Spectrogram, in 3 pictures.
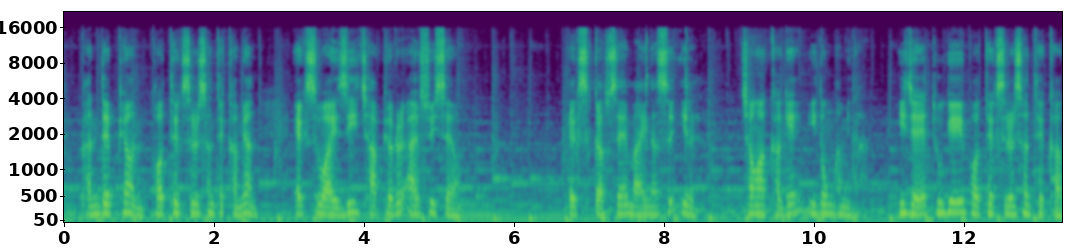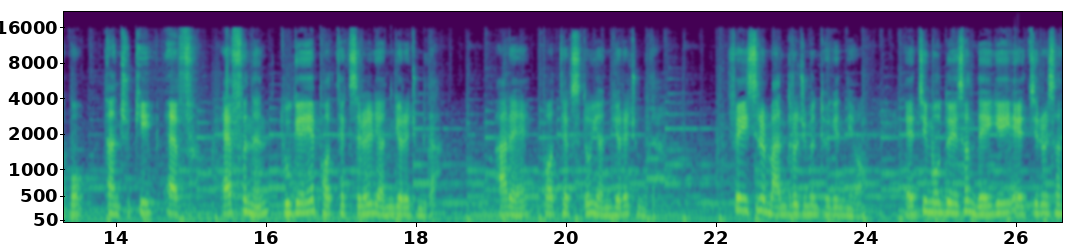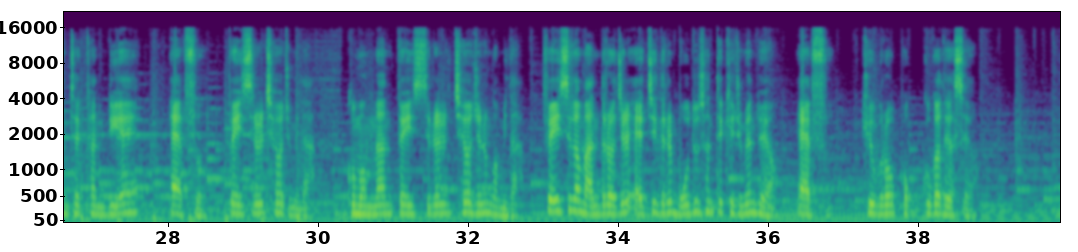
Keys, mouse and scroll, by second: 1.5 click, 4.4 click, 5.7-9.2 drag, 10.7 middle click, 12.1 shift+click, 13.1-14.2 middle drag, 14.6 f, 15.7-17.8 middle drag, 18.5 click, 19.2 shift+click, 19.7-20.7 middle drag, 20.7 f, 21.3-23.9 middle drag, 25.0-25.8 drag, 26.2-27.5 middle drag, 27.7 f, 28.1-30.1 middle drag, 30.3-31.0 drag, 31.2-32.0 middle drag, 32.4 f, 32.7-33.9 middle drag, 34.4-35.0 drag, 35.8 f, 36.1-37.1 middle drag, 38.7 Tab.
